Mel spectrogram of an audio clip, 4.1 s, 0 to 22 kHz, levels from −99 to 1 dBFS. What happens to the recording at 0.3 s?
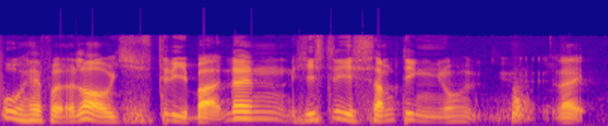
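At 0.3 s the speech carries clock slip clicks, a faint regular ticking that runs from 0.2 s to 4.01 s at roughly ten per second, around forty in all. The likely cause is two devices on unsynchronised clocks drifting by a couple of hundred parts per million, so a single sample is dropped or repeated each time the gap reaches a whole sample. Unlike random crackle or dropouts, the ticks are evenly spaced and vanish in silence.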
